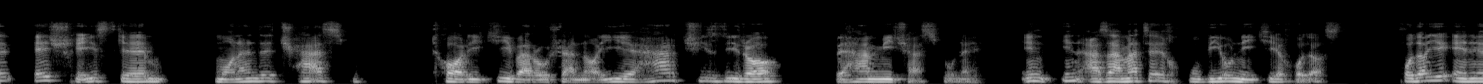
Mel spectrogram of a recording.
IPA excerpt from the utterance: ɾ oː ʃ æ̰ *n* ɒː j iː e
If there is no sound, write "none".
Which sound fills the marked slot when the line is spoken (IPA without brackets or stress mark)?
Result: n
